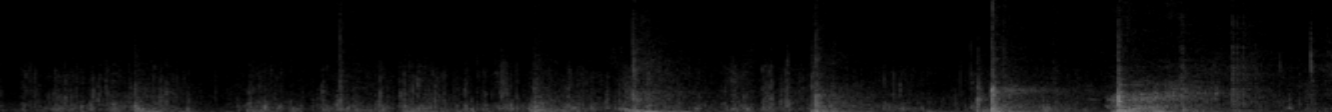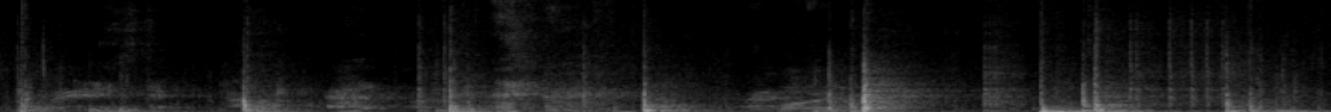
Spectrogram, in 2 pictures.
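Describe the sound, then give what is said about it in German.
A wardrobe being knocked against a wall in a radio drama: many heavy wooden thunks and knocks at irregular intervals, under people talking. “Du sei vorsichtig mit dem Schrank. Das ist zwar nicht meiner, aber du darfst ihn doch nicht so an die Mauer stoßen.”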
